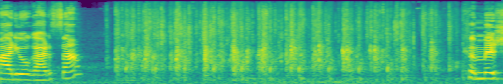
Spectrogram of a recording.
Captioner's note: crowd applauding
